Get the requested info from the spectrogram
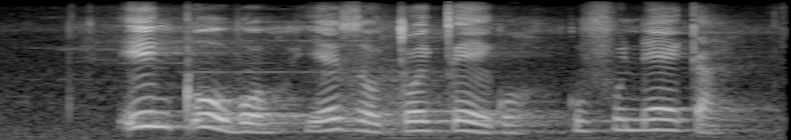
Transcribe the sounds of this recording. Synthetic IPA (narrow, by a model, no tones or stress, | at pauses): iŋǃuɓɔjɛzɔǀɛǀɛk̬ʼɔk̬ufunɛːk̬ʼa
